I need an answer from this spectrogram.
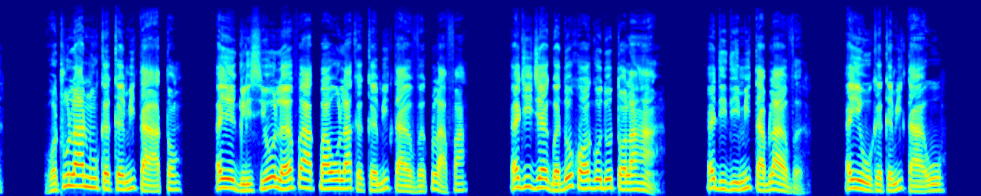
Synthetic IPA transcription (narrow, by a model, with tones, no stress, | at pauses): βɔ˨t͡ʃu˦la˦nũ˦kɛ˨kɛ˨mĩ˦t̪a˨a̰˨t̪ɔ̃˦ | e˦jɛ˦ɡli˨si˨wo˦lɛ˨ɛ˦ɸɛ˦a˨k͡pa˦wo˦la˦kɛ˨kɛ˨mĩ˦t̪a˨ɛ˨vɛ˨k͡pla̰˨fã˦ | ɛ˦d͡ʑi˦d͡ʒɛ˦ɡ͡bɛ˨d̪o˦xɔ˦ɛ˦ɡo˦d̪o˦t̪ɔ˦la˦ɦã̰˦˨ | ɛ˦d̪i˨d̪i˨mĩ˦t̪a˨bla˦ɛ˨vɛ̰˨ | e˦jɛ˦wo˨kɛ˨kɛ˨mĩ˦t̪a˨ɛ˨wo˦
